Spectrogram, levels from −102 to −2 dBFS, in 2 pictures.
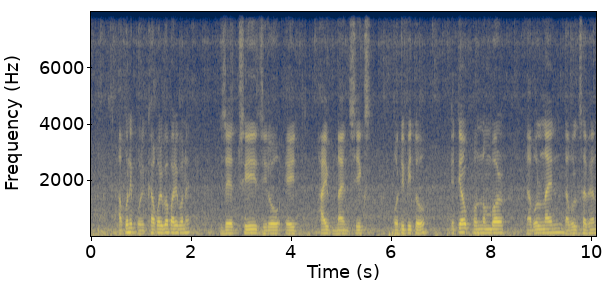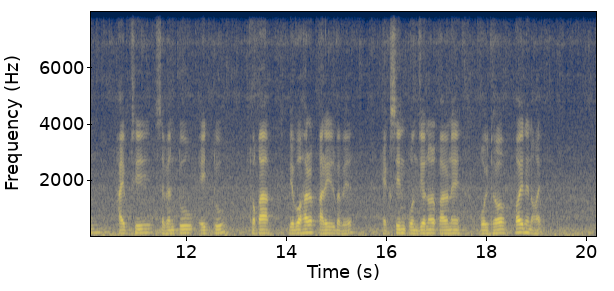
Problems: constant background noise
